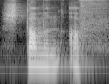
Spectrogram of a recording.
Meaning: inflection of afstammen: 1. plural present indicative 2. plural present subjunctive
- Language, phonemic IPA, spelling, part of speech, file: Dutch, /ˈstɑmə(n) ˈɑf/, stammen af, verb, Nl-stammen af.ogg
